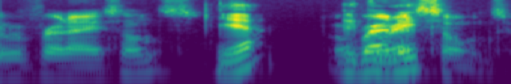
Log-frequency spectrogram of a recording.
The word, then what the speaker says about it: Renaissance: Renaissance, which I've noticed that we pronounce differently. Yeah, I say Renaissance. I say Renaissance.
